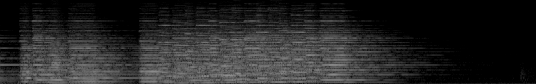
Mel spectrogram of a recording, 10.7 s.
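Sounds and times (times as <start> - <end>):
organ recorded through a cardioid microphone: 0.0 - 7.9.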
